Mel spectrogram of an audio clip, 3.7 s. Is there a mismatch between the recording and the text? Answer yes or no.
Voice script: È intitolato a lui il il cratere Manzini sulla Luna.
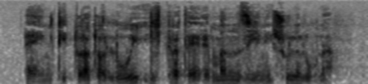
yes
